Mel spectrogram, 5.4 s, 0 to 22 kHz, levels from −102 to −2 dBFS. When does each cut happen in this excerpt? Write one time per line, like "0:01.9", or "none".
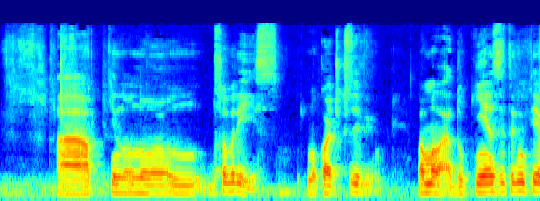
0:01.0
0:02.1
0:03.0
0:03.9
